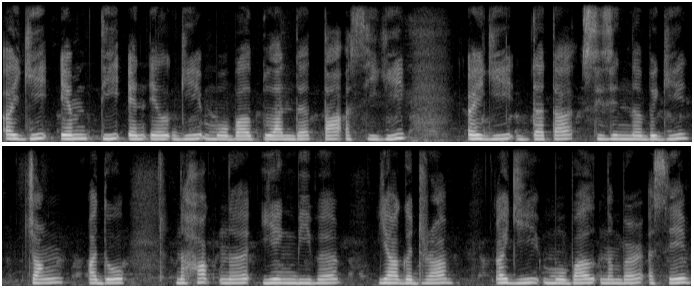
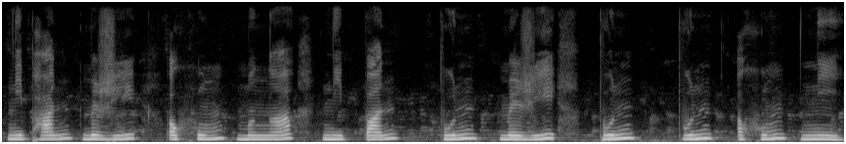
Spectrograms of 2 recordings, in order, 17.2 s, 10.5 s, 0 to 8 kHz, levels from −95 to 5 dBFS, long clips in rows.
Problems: background conversations at intervals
